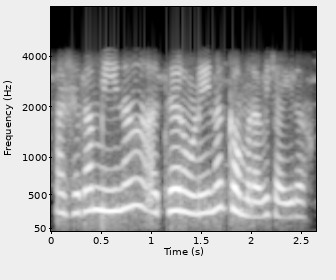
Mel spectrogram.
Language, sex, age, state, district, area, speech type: Dogri, female, 18-30, Jammu and Kashmir, Reasi, rural, conversation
